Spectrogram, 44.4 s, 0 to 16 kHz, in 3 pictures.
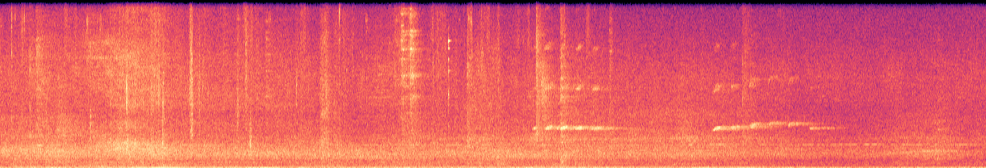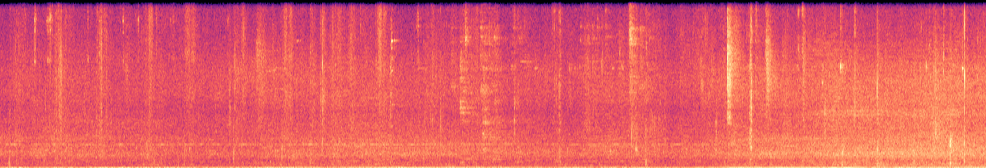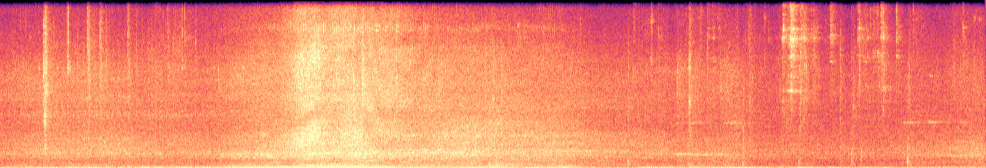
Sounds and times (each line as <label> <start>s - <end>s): street walk 0.0s - 44.3s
